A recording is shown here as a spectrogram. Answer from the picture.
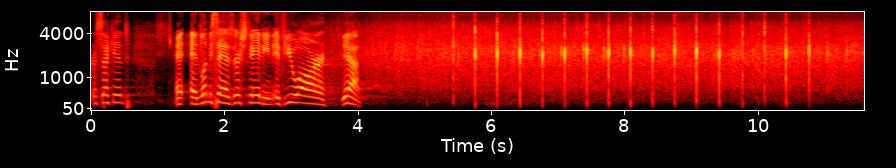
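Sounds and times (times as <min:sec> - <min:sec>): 
speech: 0:00.0 - 0:04.3
audience clapping in unison: 0:03.3 - 0:11.5
scattered applause: 0:03.4 - 0:11.5.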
